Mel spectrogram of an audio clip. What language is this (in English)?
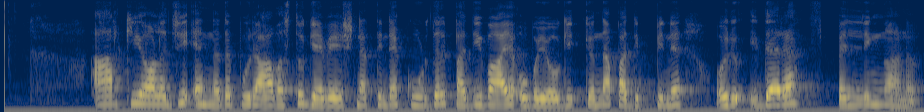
Malayalam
